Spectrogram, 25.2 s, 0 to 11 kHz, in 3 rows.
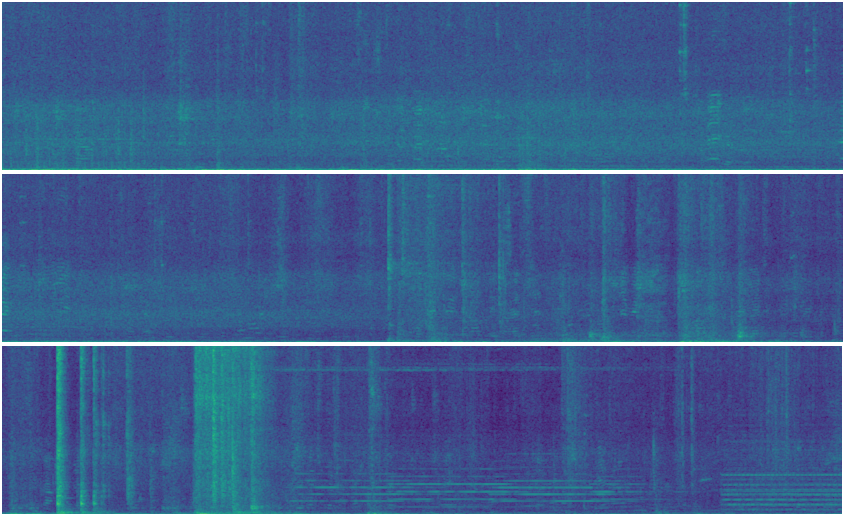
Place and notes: Binaural recording of a metro ride trip above ground with line 6 from Cambronne to Bir Hakeim.
Recorded with Soundman OKM on Sony PCM D100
